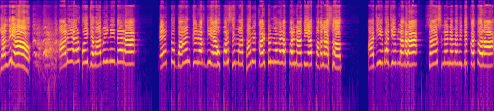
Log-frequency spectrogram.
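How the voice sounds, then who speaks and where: A cartoonish character voice squeaks out at an extremely high pitch. It races at a very fast pace. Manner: blustering, rustic.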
